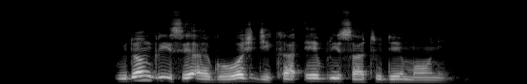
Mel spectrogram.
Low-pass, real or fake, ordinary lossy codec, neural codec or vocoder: 14.4 kHz; fake; none; vocoder, 44.1 kHz, 128 mel bands every 256 samples, BigVGAN v2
